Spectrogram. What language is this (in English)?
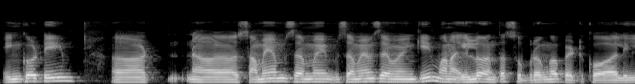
Telugu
